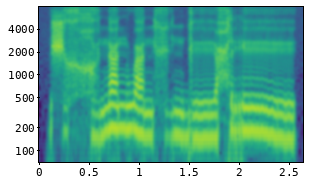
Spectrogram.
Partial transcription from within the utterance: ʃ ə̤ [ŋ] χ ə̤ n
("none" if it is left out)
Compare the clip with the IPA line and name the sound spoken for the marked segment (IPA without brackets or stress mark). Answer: x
